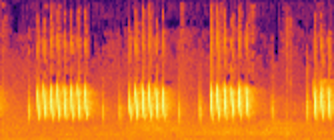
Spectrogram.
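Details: Bar-winged prinia in energetic, richly filled song used to coax young birds into singing; four quick bursts of fast, high ticking notes, each under half a second, separated by brief pauses.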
